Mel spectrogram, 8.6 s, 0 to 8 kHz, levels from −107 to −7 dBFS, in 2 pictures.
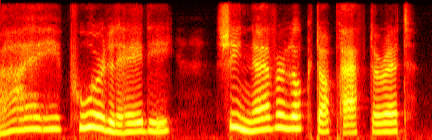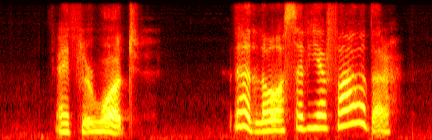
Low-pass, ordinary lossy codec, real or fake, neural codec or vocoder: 7.2 kHz; Opus, 64 kbps; fake; codec, 16 kHz in and 24 kHz out, 0.8 kbps, FocalCodec, streaming, 65536 codes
